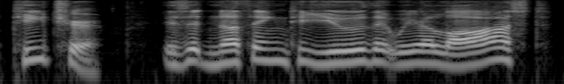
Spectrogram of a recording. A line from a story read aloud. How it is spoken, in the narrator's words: the disciples cried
